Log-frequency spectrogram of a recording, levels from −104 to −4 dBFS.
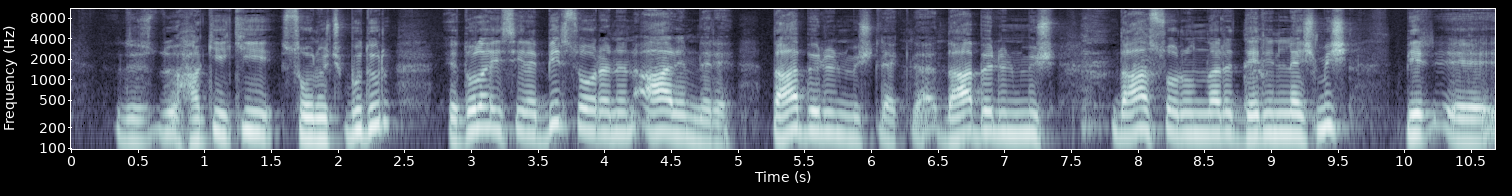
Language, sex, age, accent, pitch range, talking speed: Turkish, male, 60-79, native, 135-175 Hz, 100 wpm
